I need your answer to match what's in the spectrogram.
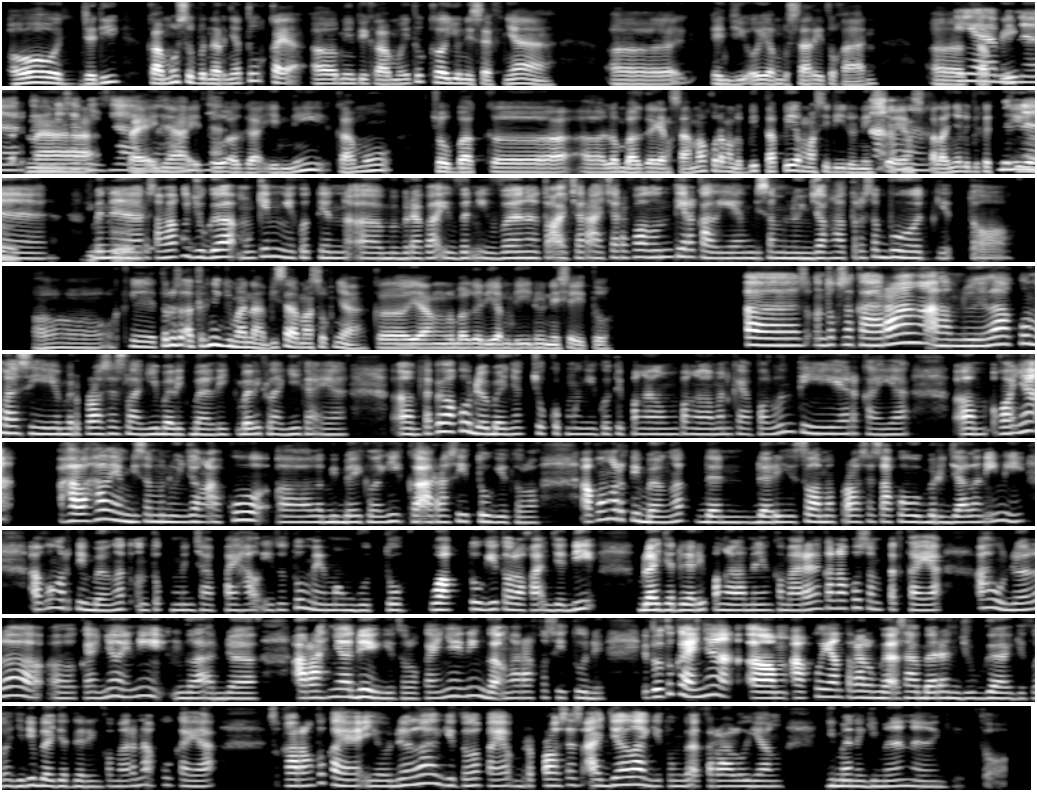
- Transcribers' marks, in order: in English: "NGO"; in English: "event-event"; tapping
- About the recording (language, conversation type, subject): Indonesian, podcast, Bagaimana kamu menghadapi rasa takut saat ingin mengubah arah hidup?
